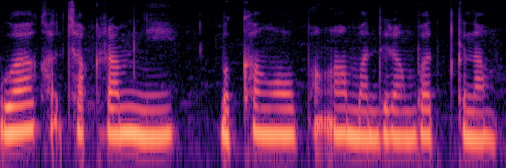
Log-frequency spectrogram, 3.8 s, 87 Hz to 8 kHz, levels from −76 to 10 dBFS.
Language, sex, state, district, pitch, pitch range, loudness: Garo, female, Meghalaya, North Garo Hills, 215 Hz, 210-235 Hz, -15 LUFS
